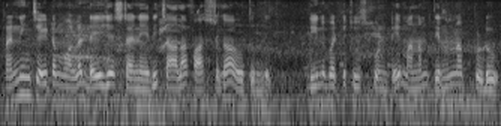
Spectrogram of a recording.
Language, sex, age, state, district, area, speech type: Telugu, male, 18-30, Andhra Pradesh, Bapatla, rural, spontaneous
